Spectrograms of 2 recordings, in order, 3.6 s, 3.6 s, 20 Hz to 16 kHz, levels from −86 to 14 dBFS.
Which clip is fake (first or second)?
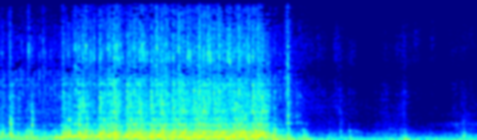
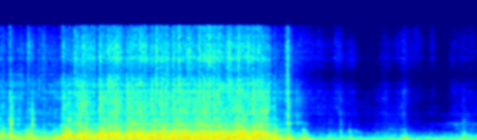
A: second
